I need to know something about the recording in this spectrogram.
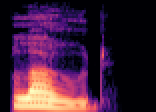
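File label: "blowed", American English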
